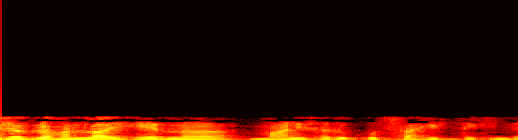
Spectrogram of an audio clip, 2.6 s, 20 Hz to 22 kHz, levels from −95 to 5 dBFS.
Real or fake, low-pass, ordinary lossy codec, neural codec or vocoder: real; 3.6 kHz; none; none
